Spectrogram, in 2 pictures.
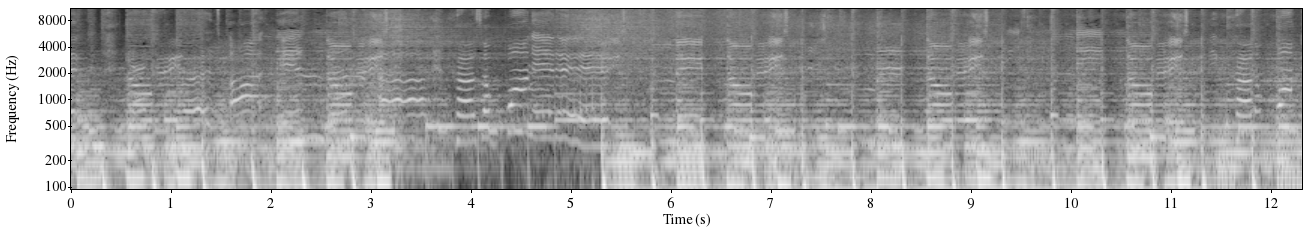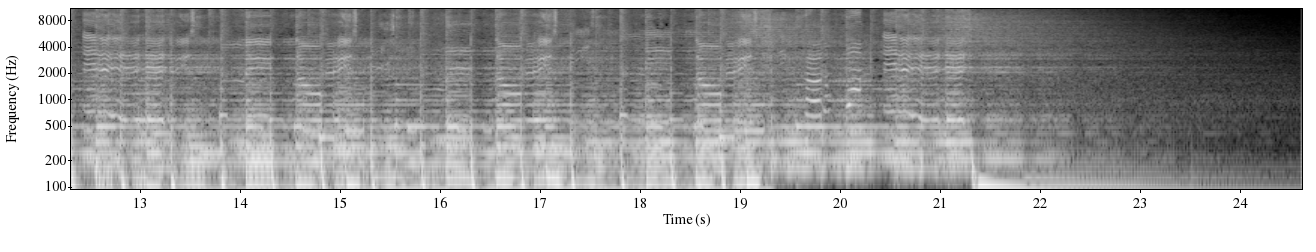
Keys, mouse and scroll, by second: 0.4 click, 4.6 click, 5.5 click, 6.9 click, 10.2 click, 11.7 click, 14.6 shift+click, 15.3 scroll down 1, 16.0 ctrl+click, 16.5 ctrl+click, 17.6 shift+click, 18.2 x, 18.7-19.0 scroll up 1, 19.7 ctrl+z, 20.3 ctrl+click, 21.0 x, 21.6-22.2 shift+middle drag, 22.2 click, 23.4-24.6 drag.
